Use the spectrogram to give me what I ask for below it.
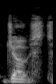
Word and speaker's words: Jost: Jost.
